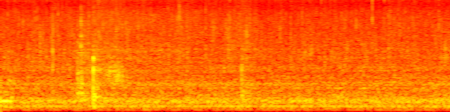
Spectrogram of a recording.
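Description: Chicken and curry leaves sizzling in ghee in a frying pan, stirred with a wooden spoon, with small clicks of the spoon against the pan and one sharper knock about a second in.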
